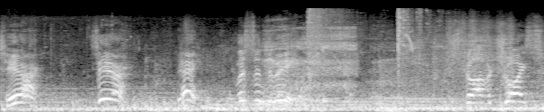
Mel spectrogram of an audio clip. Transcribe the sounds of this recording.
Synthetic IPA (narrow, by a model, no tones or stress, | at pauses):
shiɹ | ɪtshiɹheɪlɪsɨ̃ntɨmi | ɨstɪlˠəvɨt͡ʃʰɔɪs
